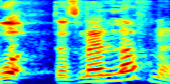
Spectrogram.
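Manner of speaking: ordinary talk, nothing marked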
